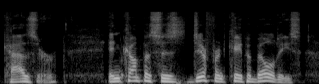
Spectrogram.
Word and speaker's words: CASR: space Reserve program or I think you pronounce it kazer encompasses different capabilities how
